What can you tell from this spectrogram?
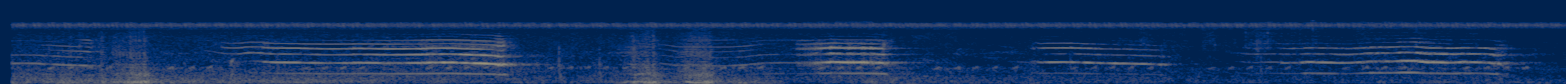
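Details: A young sloth bear in Wilpattu, Sri Lanka, cries for its mother in drawn-out, whining wails over a steady insect drone.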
